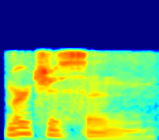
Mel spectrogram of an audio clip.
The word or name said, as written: Murchison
